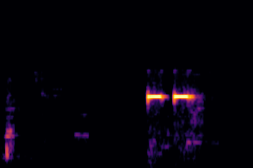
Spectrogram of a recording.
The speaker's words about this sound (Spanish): Nada más un pitido. Está trabajando el teclado.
